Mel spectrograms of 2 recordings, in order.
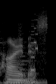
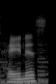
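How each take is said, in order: First: The first syllable sounds like 'high'. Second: The first syllable sounds like 'hay'. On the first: "I changed the pronunciation" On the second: "Isn't it pronounced heinous?"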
